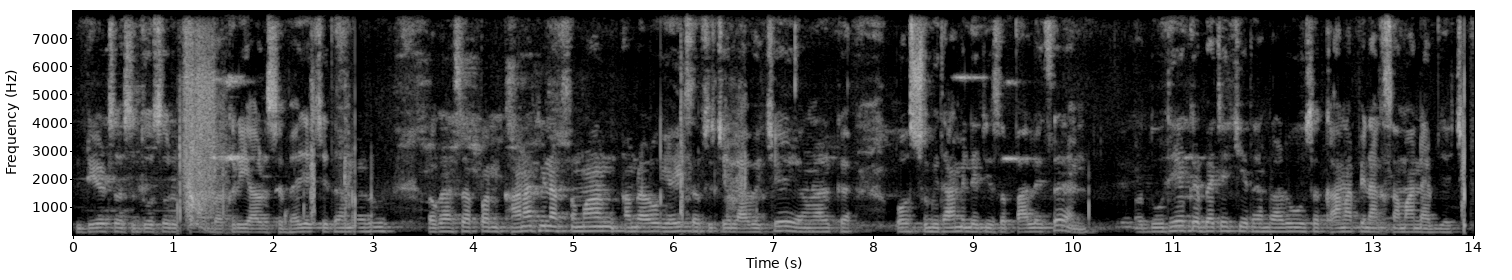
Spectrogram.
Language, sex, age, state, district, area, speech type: Maithili, male, 18-30, Bihar, Madhepura, rural, spontaneous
